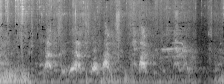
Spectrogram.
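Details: Miniature Pinscher warning when harassed: a run of short, tonal yipping whines, six or so in three seconds, each bending up and down, after a low rumble at the start.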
